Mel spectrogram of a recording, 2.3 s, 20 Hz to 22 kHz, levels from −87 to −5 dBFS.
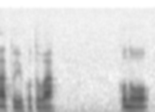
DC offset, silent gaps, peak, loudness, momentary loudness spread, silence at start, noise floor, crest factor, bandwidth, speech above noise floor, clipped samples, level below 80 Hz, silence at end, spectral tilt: under 0.1%; none; -16 dBFS; -36 LUFS; 23 LU; 0 s; -59 dBFS; 20 dB; 17.5 kHz; 24 dB; under 0.1%; -64 dBFS; 0.1 s; -6 dB/octave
